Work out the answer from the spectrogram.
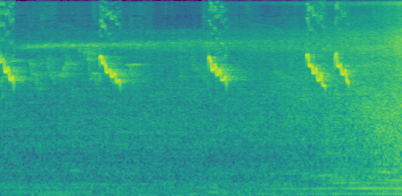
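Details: Kecial kuning (lemon-bellied white-eye) from Lombok, a master recording for training birds: a few thin, high, down-slurred chirps about a second apart, with a rising hiss of background noise toward the end.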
